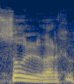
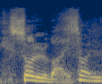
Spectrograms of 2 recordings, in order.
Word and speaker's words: Solveig: Era como decimos Solberg. ¿Cómo es bien? ¿Vos la pronuncias bien? Solvay. Solveig. Solveig, exacto, Solveig.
